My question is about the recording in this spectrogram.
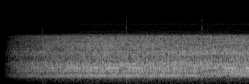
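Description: Steady drone of an Evolution Revo weight-shift trike in cruise flight, its engine and pusher propeller giving a hum with several steady tones, fading in over the first half second.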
